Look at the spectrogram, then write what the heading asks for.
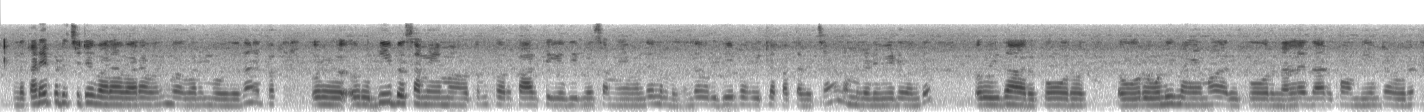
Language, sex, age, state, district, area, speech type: Tamil, female, 30-45, Tamil Nadu, Coimbatore, rural, spontaneous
